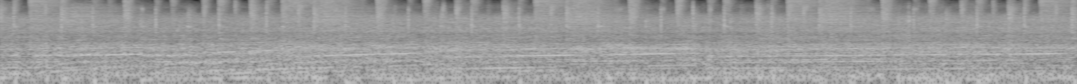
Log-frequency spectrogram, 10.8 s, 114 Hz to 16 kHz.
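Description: GT3 race car launching from the grid in a Pirelli World Challenge race, with loud sustained engine roar, rising gear pulls and tire squeal, and several cars close by throughout.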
